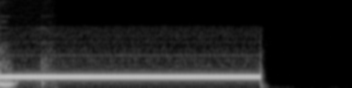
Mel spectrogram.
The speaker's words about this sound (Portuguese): Ó, tá chamando.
